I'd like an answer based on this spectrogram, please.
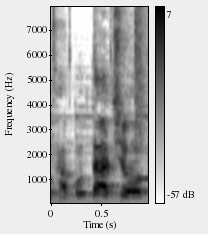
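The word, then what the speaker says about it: ὑποτάσσω: la palabra en griego a potasio diga conmigo a potasio suena como chino verdad Pero así se pronuncia en griego japotacho que significa por debajo de él la parte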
